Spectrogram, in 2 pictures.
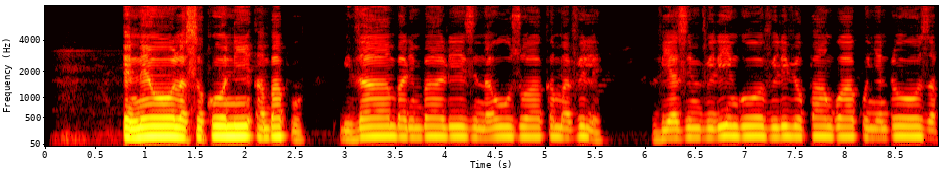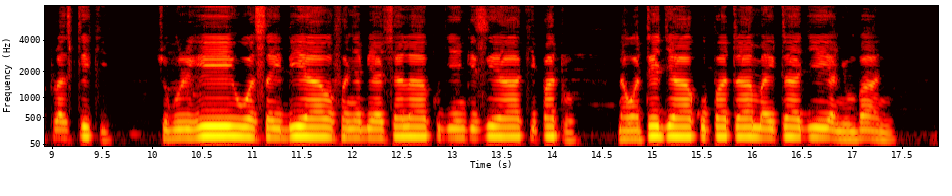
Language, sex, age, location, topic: Swahili, male, 25-35, Dar es Salaam, finance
